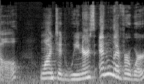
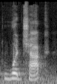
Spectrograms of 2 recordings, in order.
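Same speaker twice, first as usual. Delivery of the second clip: usual speaking voice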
